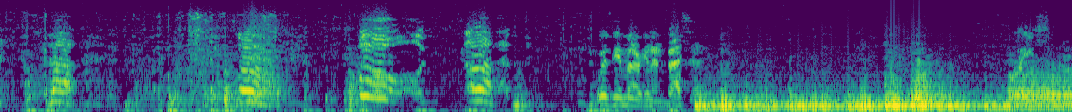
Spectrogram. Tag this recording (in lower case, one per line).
speech
music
